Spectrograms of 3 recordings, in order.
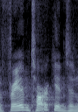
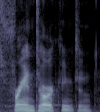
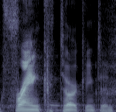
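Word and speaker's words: Fran Tarkenton: who the hell is fran tarkington and they're probably thinking no in in all honesty he's probably thinking they're probably all thinking we're just mispronouncing frank tarkington but no it is fran tarkin friend tarkington yes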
